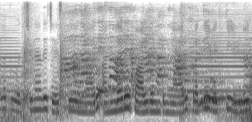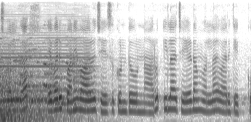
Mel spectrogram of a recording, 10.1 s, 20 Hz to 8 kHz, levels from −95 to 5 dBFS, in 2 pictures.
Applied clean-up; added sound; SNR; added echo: none; Thunder + Bowed string instrument; 11 dB; none.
